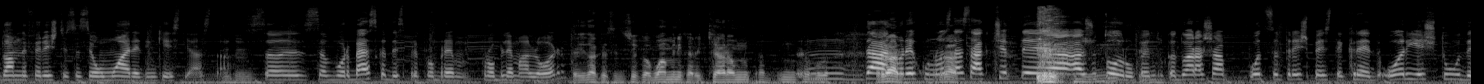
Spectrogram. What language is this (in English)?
Romanian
